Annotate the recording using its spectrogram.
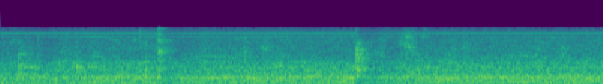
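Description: A spoon scoops rice into a glass bowl with soft clinks.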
